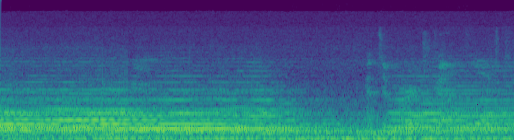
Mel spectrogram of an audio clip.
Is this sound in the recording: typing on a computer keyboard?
no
